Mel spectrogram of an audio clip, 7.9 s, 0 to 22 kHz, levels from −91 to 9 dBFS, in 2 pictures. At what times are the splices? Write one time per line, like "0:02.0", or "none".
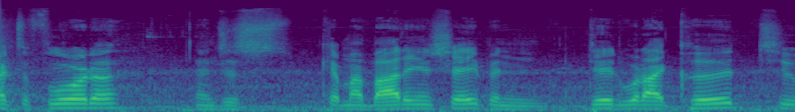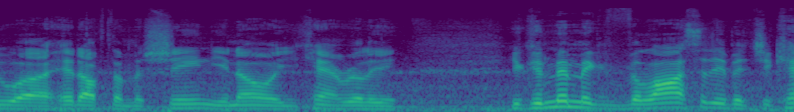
none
